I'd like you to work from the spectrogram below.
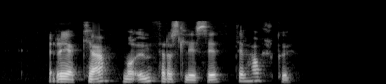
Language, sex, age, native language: Icelandic, male, 20-29, Icelandic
